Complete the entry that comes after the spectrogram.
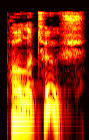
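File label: "polatouche", British English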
